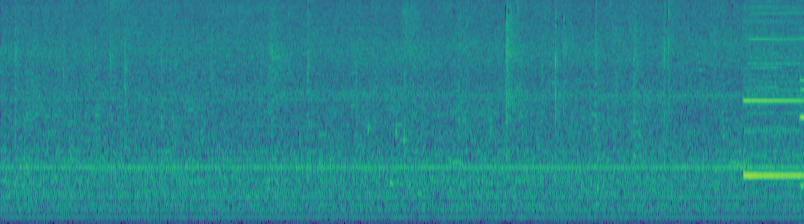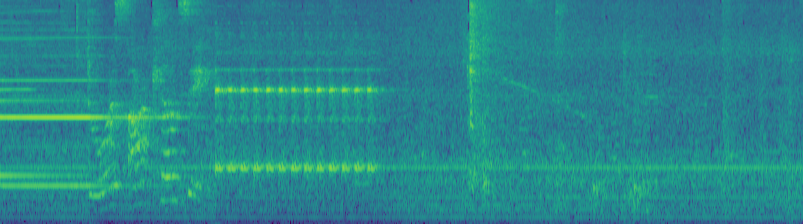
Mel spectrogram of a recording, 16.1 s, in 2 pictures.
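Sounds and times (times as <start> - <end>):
train carriage hum: 0.0 - 16.0
two-tone door chime: 7.4 - 9.2, 10.2 - 12.0.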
